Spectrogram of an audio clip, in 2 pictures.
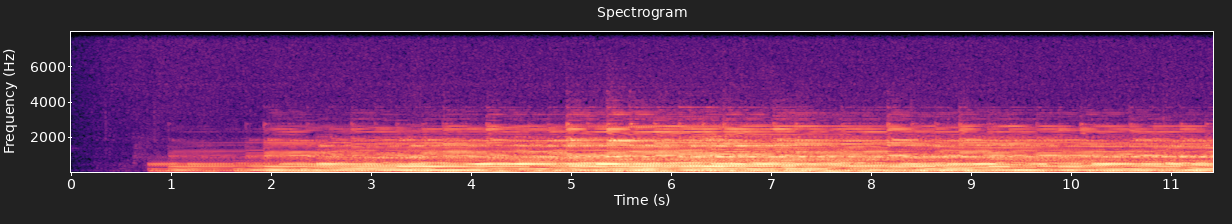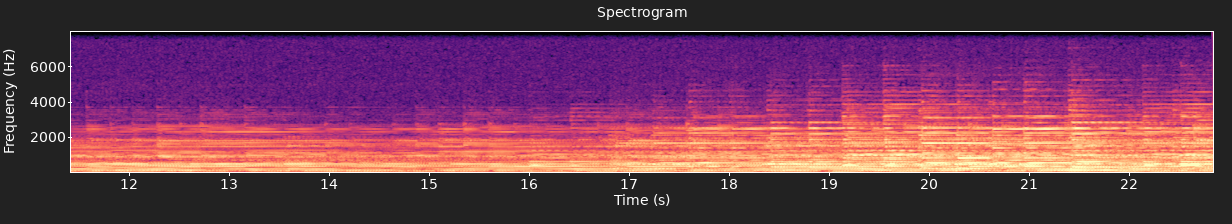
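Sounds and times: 
live solo piano: 0.8s - 22.8s.

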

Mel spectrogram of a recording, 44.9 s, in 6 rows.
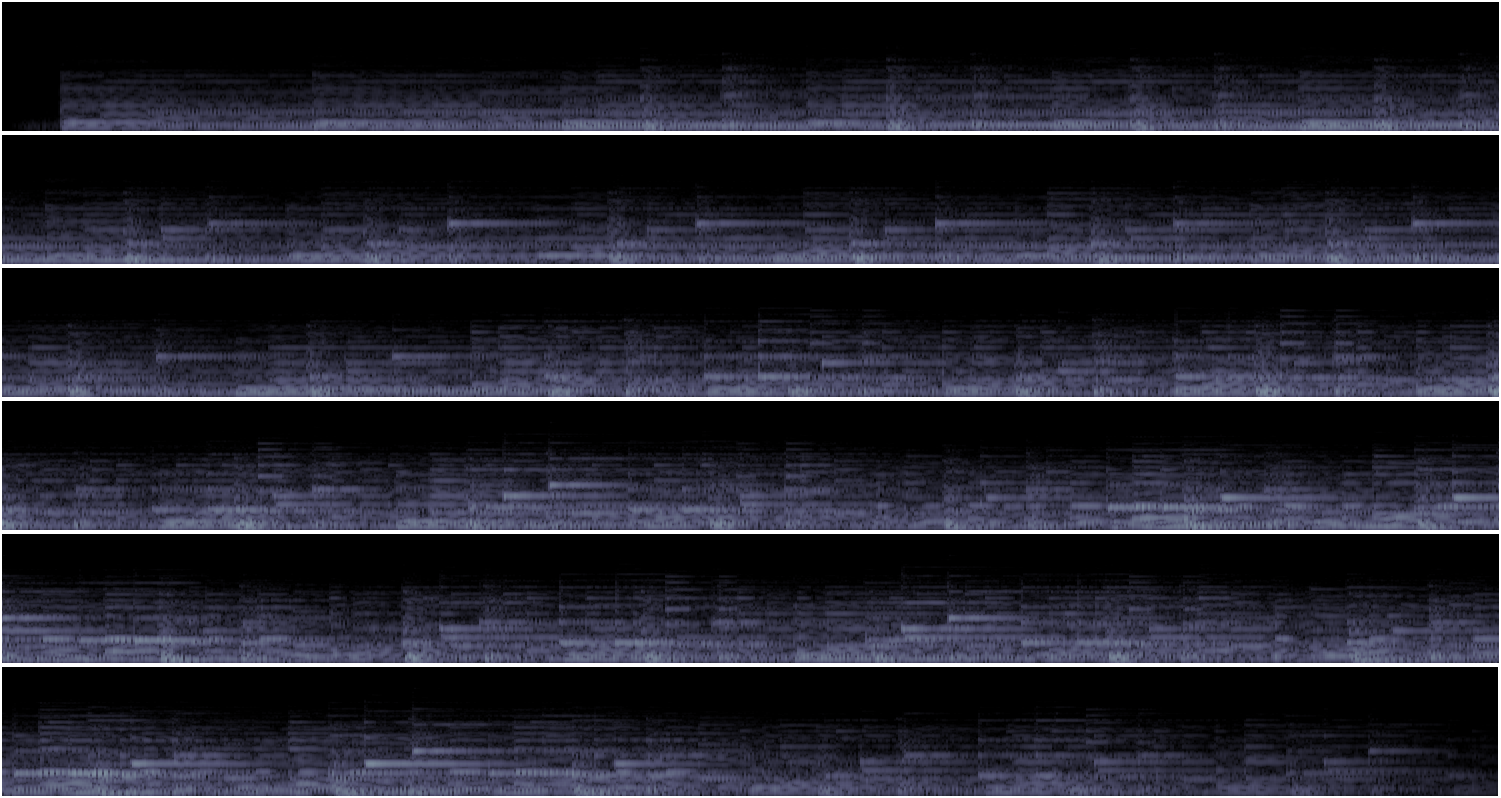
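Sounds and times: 
piano duet: 0.2s - 44.8s.

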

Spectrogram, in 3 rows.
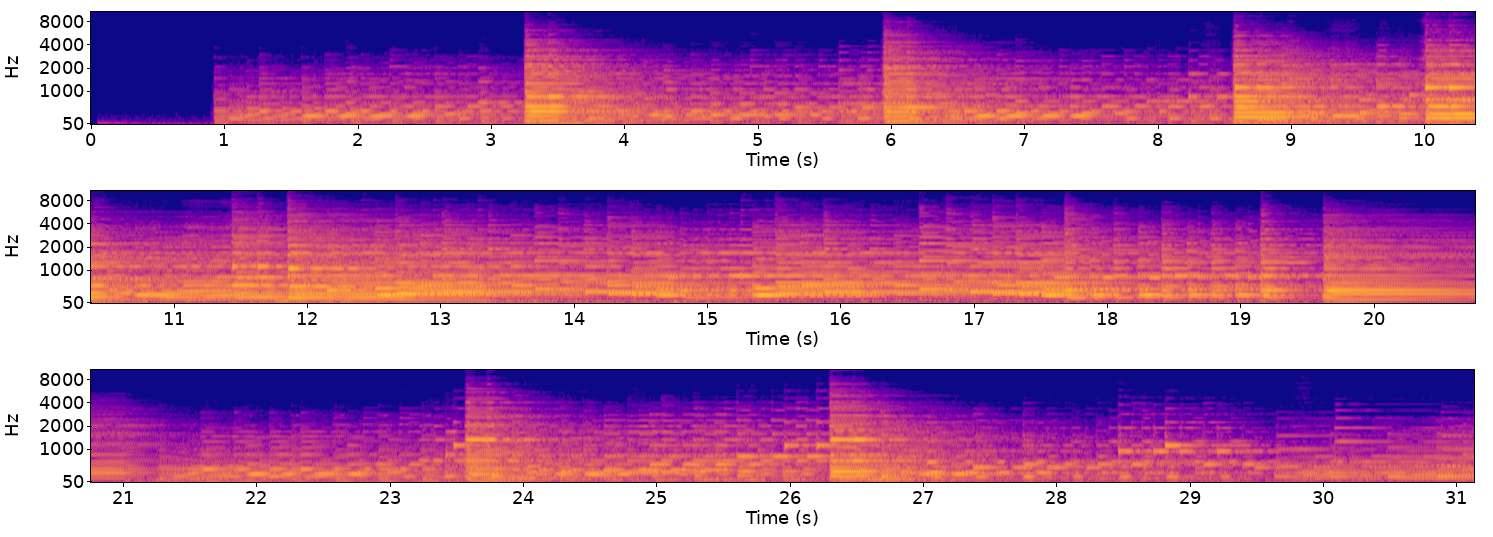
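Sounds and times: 
piano sonata, fast agitated movement: 0.9s - 31.1s.

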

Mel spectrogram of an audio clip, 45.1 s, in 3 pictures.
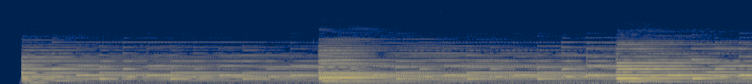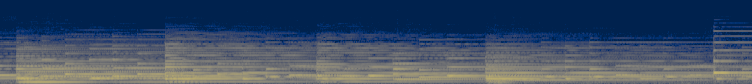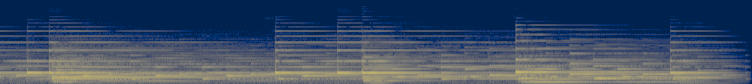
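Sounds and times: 
slow piano sonata movement in C-sharp minor: 0.4s - 45.1s.

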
